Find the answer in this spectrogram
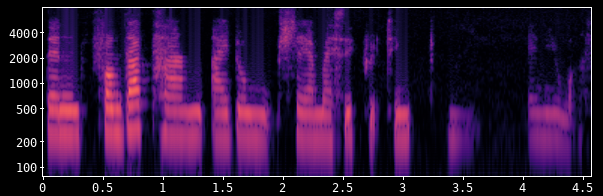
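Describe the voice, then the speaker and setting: Slow, halting woman on a muffled call. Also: fairly high pitch, level tone, no room sound. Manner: halting, searching for words with long pauses. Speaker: beginner English learner answering practice questions. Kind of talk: practice speaking test answers.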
